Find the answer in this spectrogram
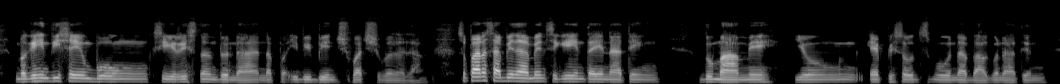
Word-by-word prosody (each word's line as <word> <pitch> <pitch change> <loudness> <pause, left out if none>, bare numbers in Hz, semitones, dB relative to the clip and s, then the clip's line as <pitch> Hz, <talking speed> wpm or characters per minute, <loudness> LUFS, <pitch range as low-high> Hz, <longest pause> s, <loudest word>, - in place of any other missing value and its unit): kumbaga 130 +3 +5
hindi 150 0 +3
siya 150 -2 +5
'yong 140 -1 -4
buong 130 -1 -2 0.3
series 125 -1 -1
nando'n 110 -3 -4
na 100 0 -3 0.2
na 105 - -7
pa - - -15
ibi-binge-watch 110 -2 -6
mo 100 - -10
na 90 -2 -12
lang. 85 +1 -16 0.3
So, - - -9
parang 180 0 +10
sabi 160 0 +5
namin, 145 0 +5
sige 135 -1 -1
hintayin 125 -3 0
nating 110 -1 -4 0.4
dumami 115 -1 +2 0.2
'yong 110 0 -6 0.2
episodes 110 -1 -4
muna 105 -1 -5
bago 100 +1 -7
natin 100 0 -10
115 Hz, 155 wpm, -25 LUFS, 105-130 Hz, 0.4 s, parang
